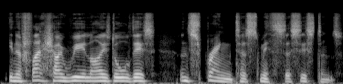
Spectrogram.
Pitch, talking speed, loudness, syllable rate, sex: 150 Hz, 210 wpm, -15 LUFS, 5.7 syllables/s, male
